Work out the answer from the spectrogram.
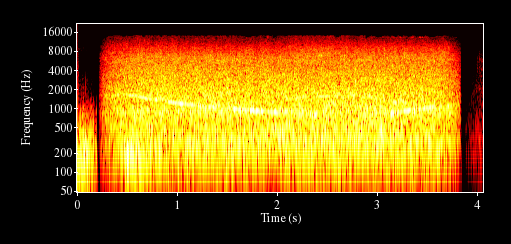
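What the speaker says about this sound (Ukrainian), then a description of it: "турецькі та сирійські міста наповнені скреготом металу, виттям сирен та гуркотом будівельної техніки" A wailing siren in an earthquake-hit Turkish city, one loud continuous tone slowly sliding in pitch over steady broadband noise, starting and stopping abruptly.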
